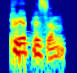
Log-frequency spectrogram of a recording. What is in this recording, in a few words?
"priapism", Indian; Dictionary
